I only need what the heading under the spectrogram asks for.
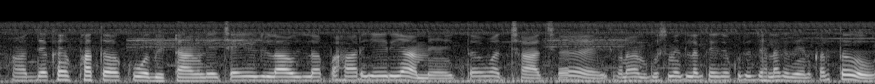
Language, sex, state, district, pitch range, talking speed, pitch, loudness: Hindi, male, Bihar, Begusarai, 165-190 Hz, 155 wpm, 180 Hz, -20 LUFS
